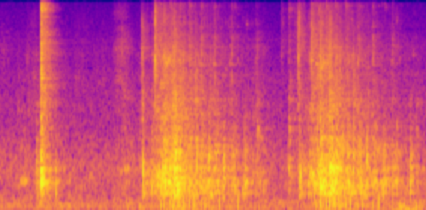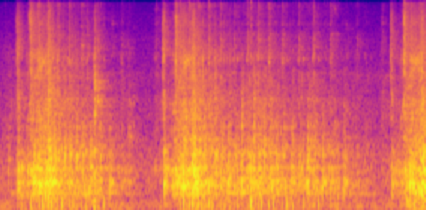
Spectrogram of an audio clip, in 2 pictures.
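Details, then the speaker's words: Hyper Tough Briggs & Stratton OHV push mower with plastic carb that sat over winter with water in the fuel: pull-start bursts about every two seconds, sputtering and half-catching until the water clears; rough running from water in fuel. "excellent so all it was doing is it just needed to fight the battle with the water that was still left in there"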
